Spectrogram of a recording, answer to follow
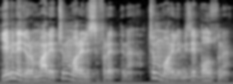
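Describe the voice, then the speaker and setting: A young man giving excitable, hoarse-voiced commentary on his own mobile football game, talking to his viewers and shouting at his players. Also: mid-range voice, racing. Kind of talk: live gameplay commentary.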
